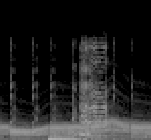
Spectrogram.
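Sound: cat meowing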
